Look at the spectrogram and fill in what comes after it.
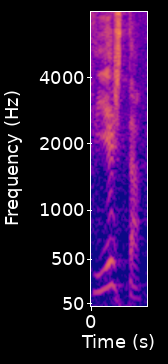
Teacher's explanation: Los dientes son muy importantes porque la F es labiodental, porque pone los dientes superiores sobre el labio inferior.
